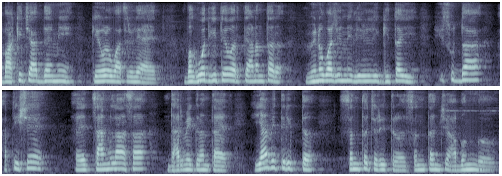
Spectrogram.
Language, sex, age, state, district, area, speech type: Marathi, male, 45-60, Maharashtra, Nanded, urban, spontaneous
